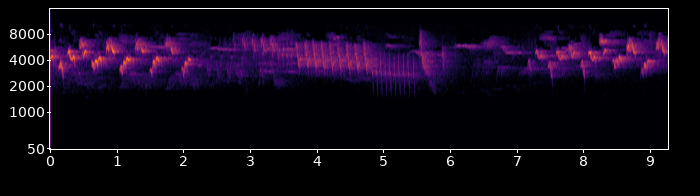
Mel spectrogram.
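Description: Birds singing: many quick, high falling chirps and buzzy trills overlapping, loudest in the first two seconds and again near the end.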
